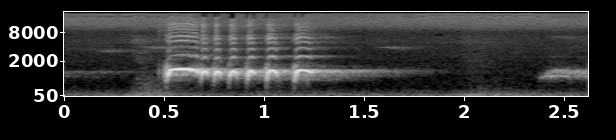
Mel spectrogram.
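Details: Zebra dove of a local strain giving a clear, rolling coo of about seven rapid pulses that trails off into a long, steady note. A softer coo begins just as the phrase ends.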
